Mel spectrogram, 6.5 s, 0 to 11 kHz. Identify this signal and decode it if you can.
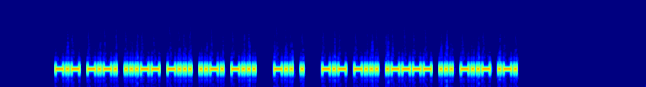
Morse code, heard as a keyed tone, about 46 wpm, 690 Hz. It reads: KC3BFB DE KB1SXR
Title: USA Callsign DE Callsign - 6 Characters - 45wpm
